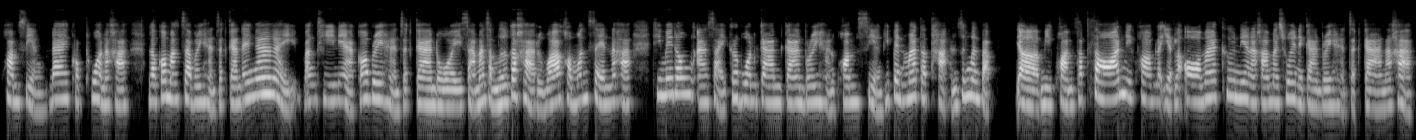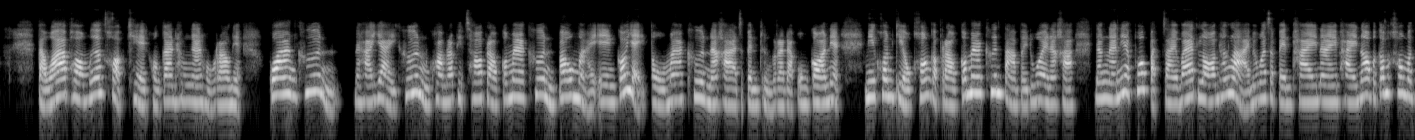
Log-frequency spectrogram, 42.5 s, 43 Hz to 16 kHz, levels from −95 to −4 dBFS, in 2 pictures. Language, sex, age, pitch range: Thai, female, 20-39, 200-260 Hz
